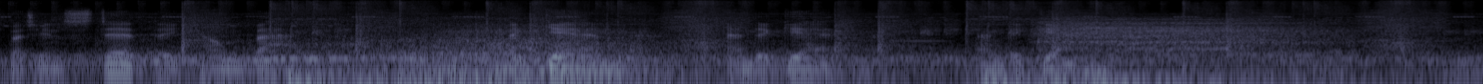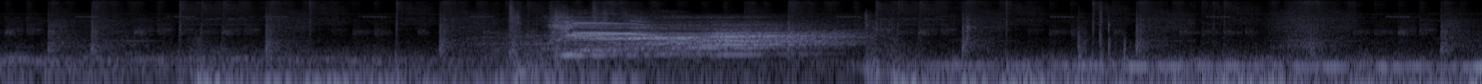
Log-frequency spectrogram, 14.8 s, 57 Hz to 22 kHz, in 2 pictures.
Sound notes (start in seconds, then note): 1.3 growls; 7.3 ominous music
